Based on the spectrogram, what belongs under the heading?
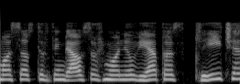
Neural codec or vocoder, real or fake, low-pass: codec, 44.1 kHz, 1.7 kbps, Pupu-Codec; fake; 7.2 kHz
